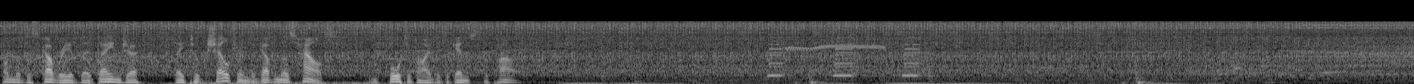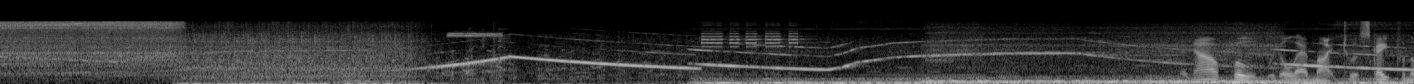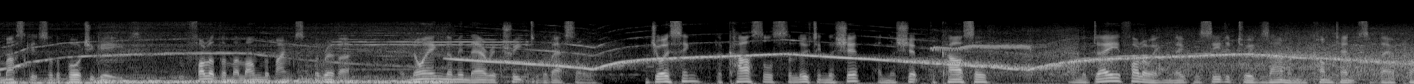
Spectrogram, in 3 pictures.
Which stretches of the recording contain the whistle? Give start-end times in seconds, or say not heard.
7.8-9.3, 17.6-19.2, 37.5-39.1.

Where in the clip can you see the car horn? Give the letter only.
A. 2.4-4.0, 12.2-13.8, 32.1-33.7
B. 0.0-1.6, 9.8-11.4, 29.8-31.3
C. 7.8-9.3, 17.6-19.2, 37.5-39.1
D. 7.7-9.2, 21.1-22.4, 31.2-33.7
D.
